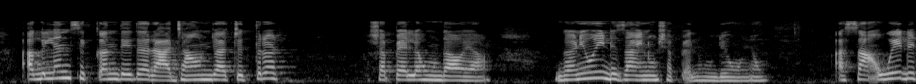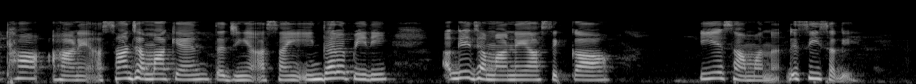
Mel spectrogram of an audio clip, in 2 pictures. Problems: none marked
